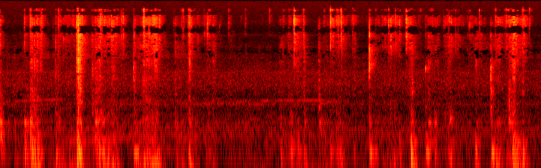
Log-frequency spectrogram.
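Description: A small solid bar of soap, held in the fingertips, is scraped up and down a metal box grater, grating off shavings. The scrapes come as a series of short, dry, rasping strokes with a thick low body and a faint bright crackle, each cutting off quickly. A quieter stretch in the middle separates the two busier runs of grating.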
